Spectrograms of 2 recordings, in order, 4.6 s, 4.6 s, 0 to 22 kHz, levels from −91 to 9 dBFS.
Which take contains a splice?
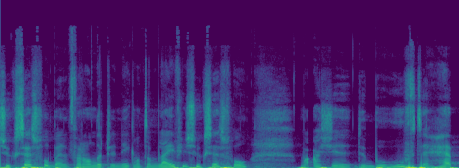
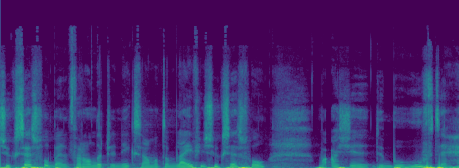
first; 1 cut; at 1.3 s

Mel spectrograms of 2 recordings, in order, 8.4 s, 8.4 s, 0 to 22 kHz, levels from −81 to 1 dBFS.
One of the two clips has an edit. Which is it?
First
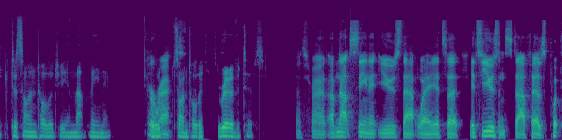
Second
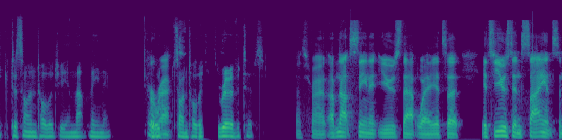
first; 2 cuts; at 7.0 s, 7.5 s

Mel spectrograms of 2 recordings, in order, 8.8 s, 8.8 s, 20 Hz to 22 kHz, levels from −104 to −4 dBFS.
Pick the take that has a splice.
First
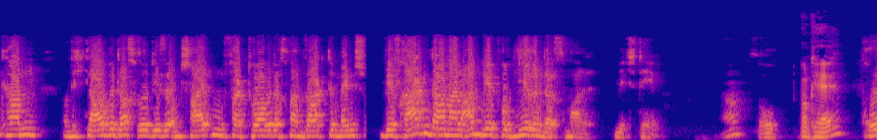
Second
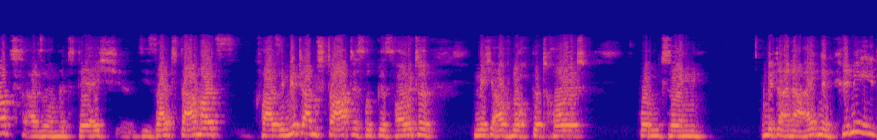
first; 2 cuts; at 1.4 s, 3.6 s

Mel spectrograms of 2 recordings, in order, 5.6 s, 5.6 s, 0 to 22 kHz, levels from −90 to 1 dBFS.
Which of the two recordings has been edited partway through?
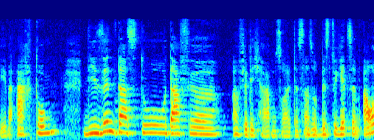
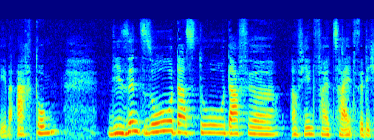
first; 3 cuts; at 1.2 s, 1.7 s, 3.7 s

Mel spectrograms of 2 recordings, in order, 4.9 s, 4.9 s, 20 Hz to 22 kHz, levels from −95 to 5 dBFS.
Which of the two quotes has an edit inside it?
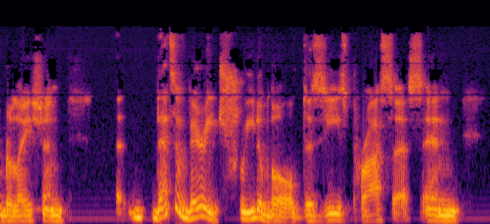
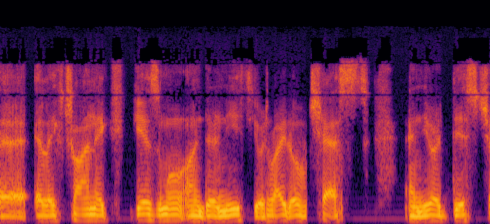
second; 2 cuts; at 2.7 s, 3.0 s

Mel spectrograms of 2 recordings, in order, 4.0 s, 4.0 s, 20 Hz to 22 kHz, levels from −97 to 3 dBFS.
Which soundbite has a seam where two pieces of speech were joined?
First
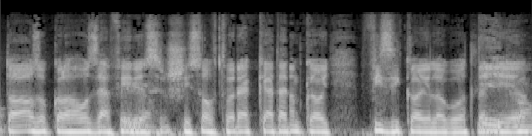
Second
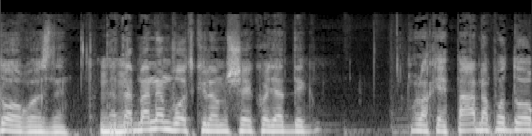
first; 1 cut; at 2.2 s

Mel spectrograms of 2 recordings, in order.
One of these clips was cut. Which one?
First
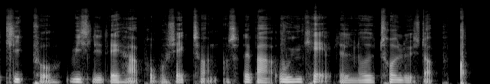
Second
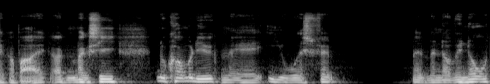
second; 2 cuts; at 1.5 s, 2.2 s

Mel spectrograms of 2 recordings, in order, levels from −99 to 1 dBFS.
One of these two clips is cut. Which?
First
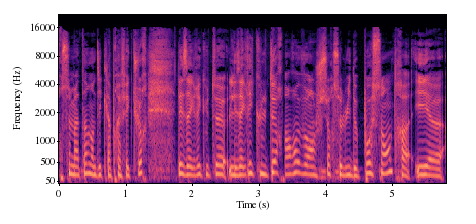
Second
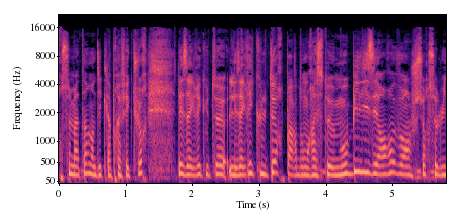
first; 1 cut; at 3.4 s

